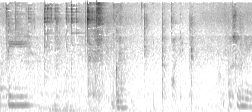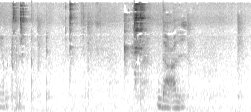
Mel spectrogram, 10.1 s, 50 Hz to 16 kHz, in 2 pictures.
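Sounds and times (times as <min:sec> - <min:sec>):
small spoon clinking on steel dishes: 0:00.3 - 0:02.2, 0:06.3 - 0:06.7, 0:07.5 - 0:08.0.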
